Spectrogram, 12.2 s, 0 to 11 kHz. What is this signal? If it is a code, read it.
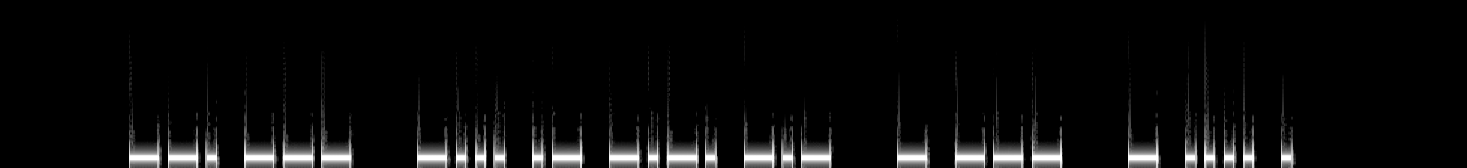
Morse code, heard as a keyed tone, about 14 wpm, 700 Hz. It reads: GO BACK TO THE
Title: Sets of 4 Words 15wpm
